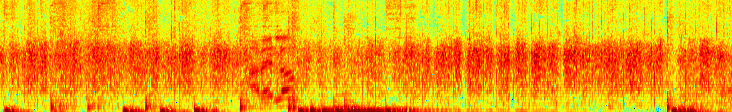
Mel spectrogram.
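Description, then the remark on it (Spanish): Sustained applause from a crowd for the art team, a dense steady wash of clapping that fills the whole clip, with a few voices speaking briefly and a low musical hum underneath. “Un aplauso al equipo de arte.”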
